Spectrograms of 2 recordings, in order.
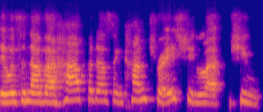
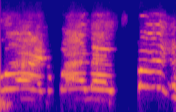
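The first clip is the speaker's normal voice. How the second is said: put-on screaming, shrill and very high-pitched. Retelling how a woman at a Hobart speech stood there: imitating a woman screaming. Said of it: "she just stood there just screaming".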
